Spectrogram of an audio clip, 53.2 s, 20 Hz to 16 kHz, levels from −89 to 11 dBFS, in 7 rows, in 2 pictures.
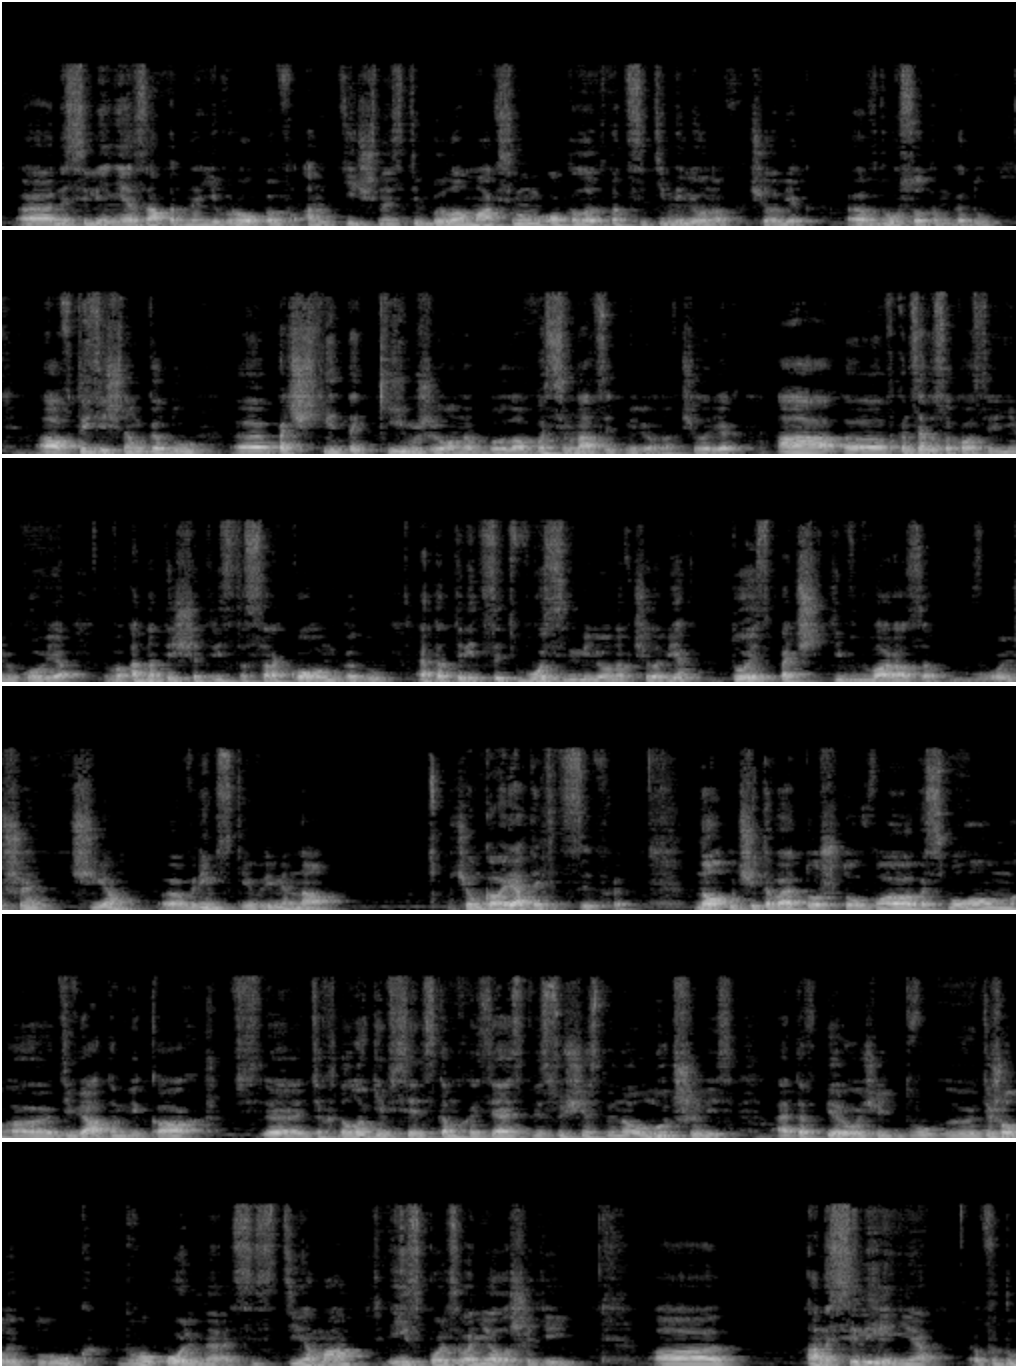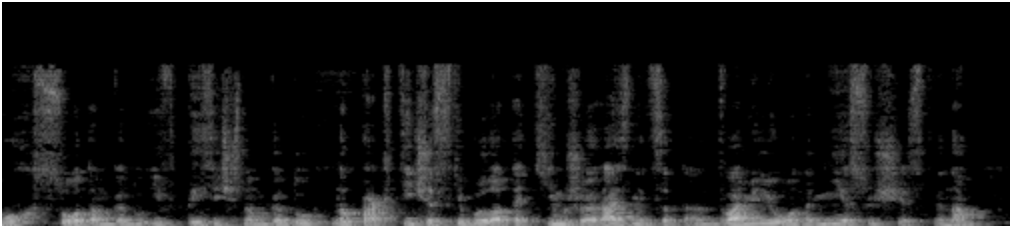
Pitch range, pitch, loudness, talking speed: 110-165 Hz, 130 Hz, -26 LUFS, 110 wpm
